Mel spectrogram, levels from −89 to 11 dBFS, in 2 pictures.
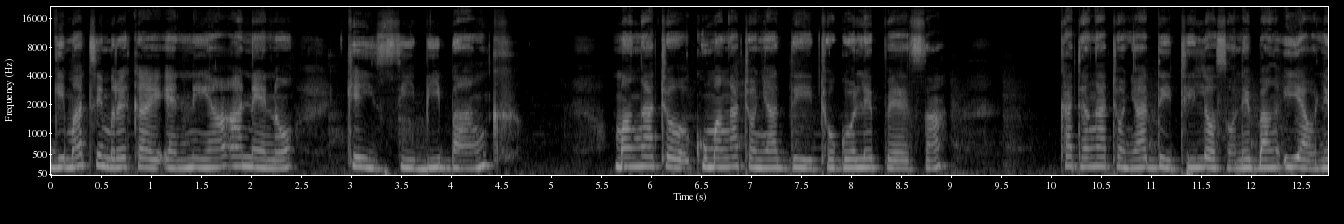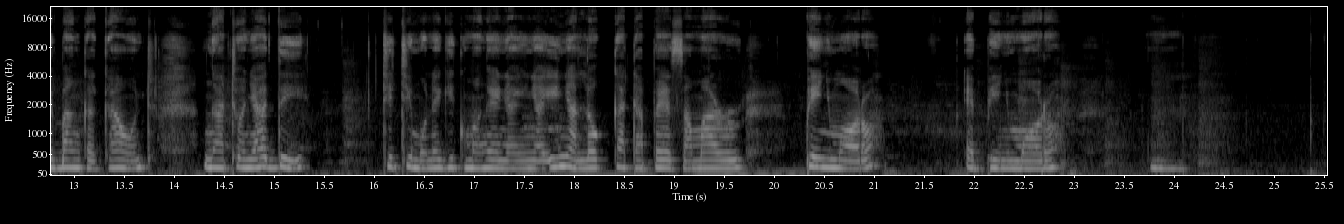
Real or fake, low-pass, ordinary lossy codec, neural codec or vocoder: real; none; none; none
